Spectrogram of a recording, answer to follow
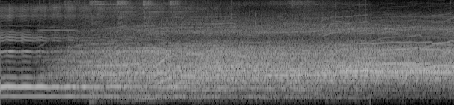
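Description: The last held note of a sung song ends within the first second. A large concert crowd then cheers and screams, many high voices at once, and keeps it up steadily.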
